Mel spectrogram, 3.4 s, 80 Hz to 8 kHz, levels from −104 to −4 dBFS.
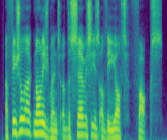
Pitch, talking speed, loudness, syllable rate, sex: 145 Hz, 160 wpm, -16 LUFS, 5.2 syllables/s, male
